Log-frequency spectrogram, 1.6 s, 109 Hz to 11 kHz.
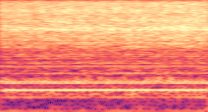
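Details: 1994 Geo Tracker with a swapped 2.0 engine, first start after wiring, no check-engine lights: smooth, even drone at a raised idle with a steady low hum and no knocks or misfires. Afterwards smoke and a gasoline leak.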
